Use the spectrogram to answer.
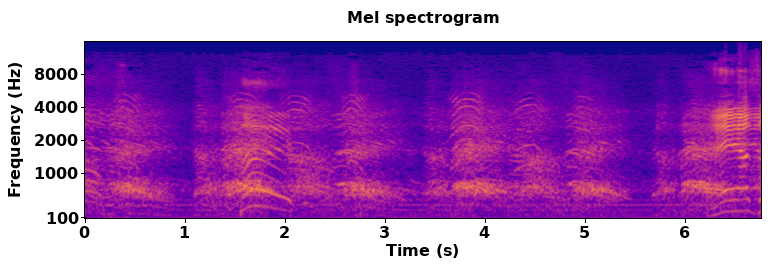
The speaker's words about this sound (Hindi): एक मरतबा मिलके मेरे साथ नारा लगाने का नाम इंशाल्लाह पेश कर रहा हूं।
